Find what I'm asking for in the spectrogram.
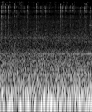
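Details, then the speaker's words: Truck driving: heavy, uneven low buzzing rattle over road rumble from a loose open dash cup holder; light pressure on it stops the noise. "all this noise you're hearing in the background is from this cup holder and if you have the other one open too make the same noise"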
